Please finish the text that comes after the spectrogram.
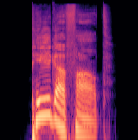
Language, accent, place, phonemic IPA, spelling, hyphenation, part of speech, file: German, Germany, Berlin, /ˈpɪlɡɐˌfaːɐ̯t/, Pilgerfahrt, Pil‧ger‧fahrt, noun, De-Pilgerfahrt.ogg
- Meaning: pilgrimage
